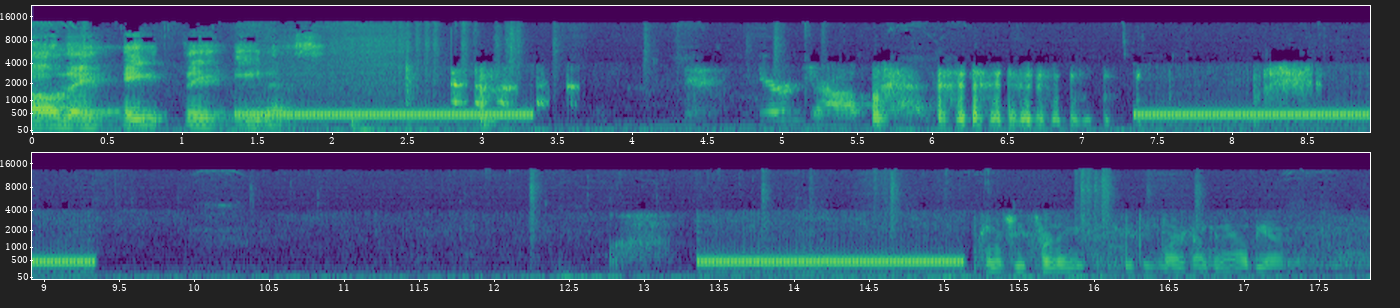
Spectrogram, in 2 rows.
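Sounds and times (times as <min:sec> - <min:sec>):
speech: 0:00.0 - 0:02.1, 0:03.0 - 0:03.4, 0:15.3 - 0:17.5
telephone dial tone: 0:01.8 - 0:03.4, 0:07.4 - 0:09.4, 0:13.4 - 0:15.2
laughter: 0:02.8 - 0:03.6, 0:05.6 - 0:07.4.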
